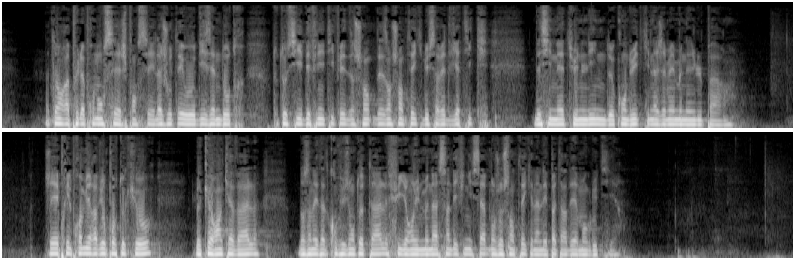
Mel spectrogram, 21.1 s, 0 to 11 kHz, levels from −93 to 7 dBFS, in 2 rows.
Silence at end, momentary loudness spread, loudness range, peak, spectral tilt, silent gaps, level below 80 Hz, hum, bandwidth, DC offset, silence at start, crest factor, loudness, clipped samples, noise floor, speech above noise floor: 1.3 s; 11 LU; 4 LU; 0 dBFS; -8.5 dB/octave; none; -30 dBFS; none; 9.8 kHz; under 0.1%; 0.6 s; 12 dB; -13 LUFS; 0.1%; -55 dBFS; 43 dB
